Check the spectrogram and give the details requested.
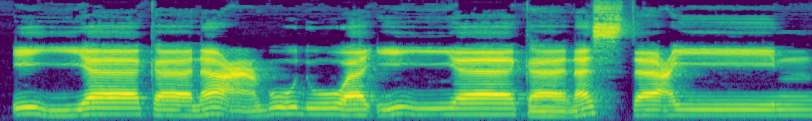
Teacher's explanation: Ka-nya terbaca panjang sehingga melahirkan alif di depan kafnya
